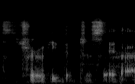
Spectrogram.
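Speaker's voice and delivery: very quiet whisper under the breath, hushed. In a role-play scene, a player's character looks over at the captain, said very quietly. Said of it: "very quietly look over at the captain".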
